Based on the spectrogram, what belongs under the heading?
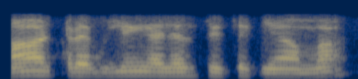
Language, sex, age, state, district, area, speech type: Maithili, male, 30-45, Bihar, Purnia, urban, conversation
